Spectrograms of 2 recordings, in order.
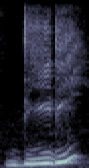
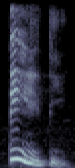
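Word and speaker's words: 弟弟: You do not say didi. It becomes T and again, you don't blow. So, you say it like this. didi didi All right.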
